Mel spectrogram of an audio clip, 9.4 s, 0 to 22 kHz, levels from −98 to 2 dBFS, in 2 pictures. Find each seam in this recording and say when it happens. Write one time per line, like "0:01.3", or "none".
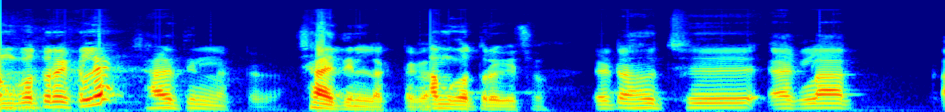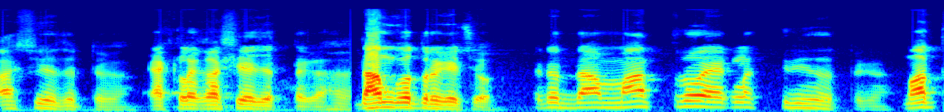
0:02.2
0:06.3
